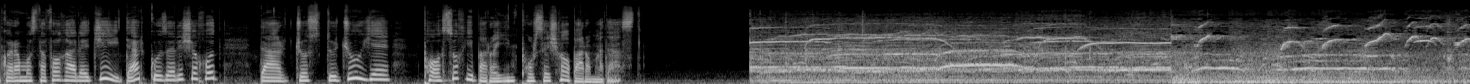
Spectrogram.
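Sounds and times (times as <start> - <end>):
speech: 0.0 - 6.5
crowd whistle blasts: 7.5 - 14.7
large crowd of migrants shouting: 7.5 - 14.7.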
